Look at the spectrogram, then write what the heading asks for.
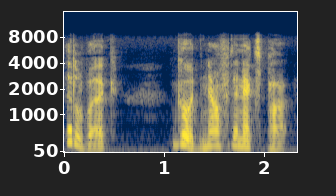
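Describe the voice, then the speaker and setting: A man plays a clever young witch heroine from a fantasy audiobook. She is defiant and highly strung, excitable as she thinks aloud, with a high voice and very lively intonation. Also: unhurried, muffled recording, slight background noise. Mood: puzzling, eager.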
